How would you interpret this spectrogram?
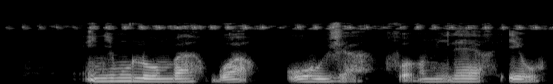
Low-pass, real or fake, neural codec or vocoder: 7.2 kHz; real; none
